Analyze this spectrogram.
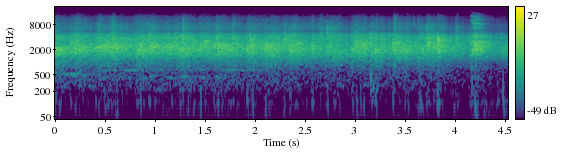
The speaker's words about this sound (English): Come on, let's clap our hands and thank God for what he's doing. Hallelujah.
